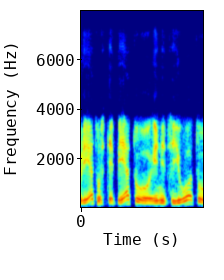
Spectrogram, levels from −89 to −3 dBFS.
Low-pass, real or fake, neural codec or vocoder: 7.2 kHz; real; none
